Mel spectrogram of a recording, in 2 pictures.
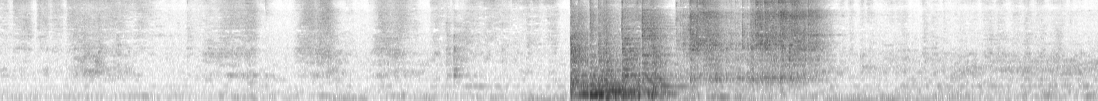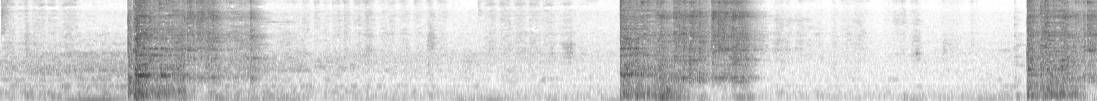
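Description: A sponge scrubs a steel pot with a soft rasping sound.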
